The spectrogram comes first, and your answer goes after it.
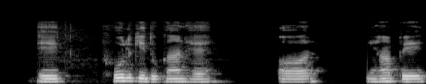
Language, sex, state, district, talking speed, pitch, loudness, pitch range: Hindi, male, Bihar, Lakhisarai, 125 wpm, 130 Hz, -18 LUFS, 125-135 Hz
